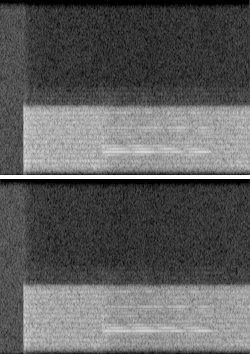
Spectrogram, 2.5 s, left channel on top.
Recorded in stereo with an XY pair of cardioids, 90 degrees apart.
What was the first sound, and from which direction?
A buzzer, 35° left.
